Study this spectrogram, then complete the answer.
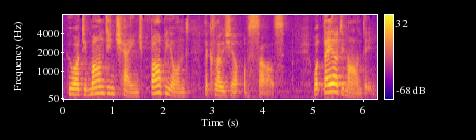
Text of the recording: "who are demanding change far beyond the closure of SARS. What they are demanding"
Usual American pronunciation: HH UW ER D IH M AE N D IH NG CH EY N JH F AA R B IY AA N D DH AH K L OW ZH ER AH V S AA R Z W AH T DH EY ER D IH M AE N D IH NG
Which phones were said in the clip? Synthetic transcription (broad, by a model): HH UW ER D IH M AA N D IH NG CH EY N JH F AA B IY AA N DH AH K L OW ZH ER AH V S AA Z W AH T DH EY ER D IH M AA N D IH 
